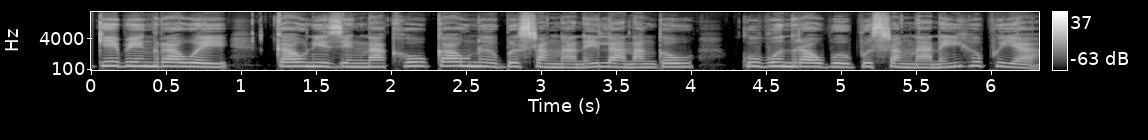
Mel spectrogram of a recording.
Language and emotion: Bodo, neutral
